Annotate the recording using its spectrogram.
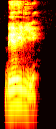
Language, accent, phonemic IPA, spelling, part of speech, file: French, France, /be.ʁi.lje/, béryllié, adjective, LL-Q150 (fra)-béryllié.wav
- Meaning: beryllium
